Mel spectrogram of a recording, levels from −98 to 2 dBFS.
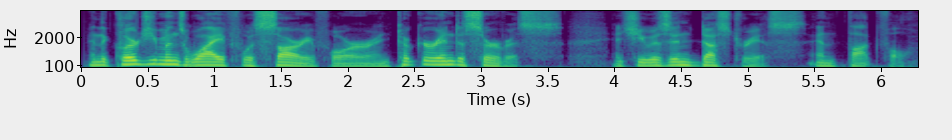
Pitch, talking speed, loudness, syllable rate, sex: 110 Hz, 180 wpm, -20 LUFS, 4.8 syllables/s, male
